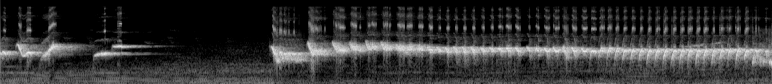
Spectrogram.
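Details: White-rumped shama singing as bait to make other shamas respond: a few sharp whistled slurs, a pause, then a long, loud, fast pulsed trill held near one pitch for several seconds.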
